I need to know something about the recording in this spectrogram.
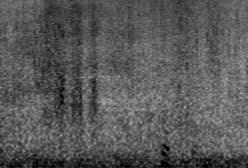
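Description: Garden hose spraying water onto a pickup truck's metal bed and tailgate: a hissing splash that eases off about a second in.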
